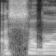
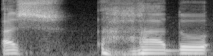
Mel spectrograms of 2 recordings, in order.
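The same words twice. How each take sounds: First: The middle H sound is dropped. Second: The middle H sound is clearly pronounced. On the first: The speaker calls it wrong. "হাটা ছেড়ে দেয়" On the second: The speaker calls it right. "হা উচ্চারণ করতে হবে"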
